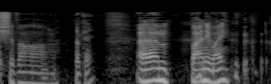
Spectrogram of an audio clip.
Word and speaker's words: Che Guevara: Che is like shake, and his surname is like guitar. Right. Chevara.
